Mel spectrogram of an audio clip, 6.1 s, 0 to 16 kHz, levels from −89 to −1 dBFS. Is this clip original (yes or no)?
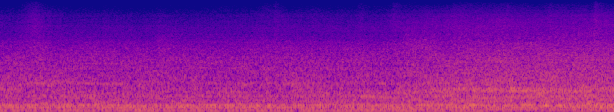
no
